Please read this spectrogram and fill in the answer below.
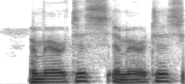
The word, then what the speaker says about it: Emeritus: How do you say Pope Eremitus? Emeritus. – Yep.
